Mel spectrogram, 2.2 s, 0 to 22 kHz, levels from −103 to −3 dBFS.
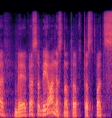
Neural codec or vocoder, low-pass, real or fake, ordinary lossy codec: vocoder, 48 kHz, 128 mel bands, Vocos; 14.4 kHz; fake; AAC, 64 kbps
